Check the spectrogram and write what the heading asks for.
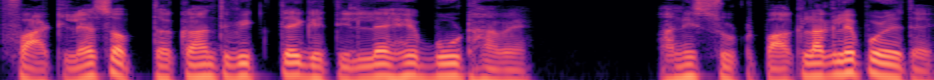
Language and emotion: Goan Konkani, sad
